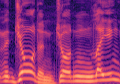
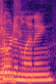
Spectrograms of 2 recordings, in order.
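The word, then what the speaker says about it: Jordan Lehning: And so, Jordan Laying, is that pronounced? Jordan Lenning.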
